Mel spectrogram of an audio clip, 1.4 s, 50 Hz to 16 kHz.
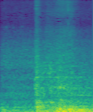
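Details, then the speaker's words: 1994 Suzuki Katana SJ410 engine start: brief starter whirr, engine catches at once and settles into steady low idle; clean, healthy start. "Yuk, kita nyalakan untuk mesinnya, Teman-teman."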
